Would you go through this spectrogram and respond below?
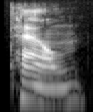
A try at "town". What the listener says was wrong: a little bit wider a little bit wider with that one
